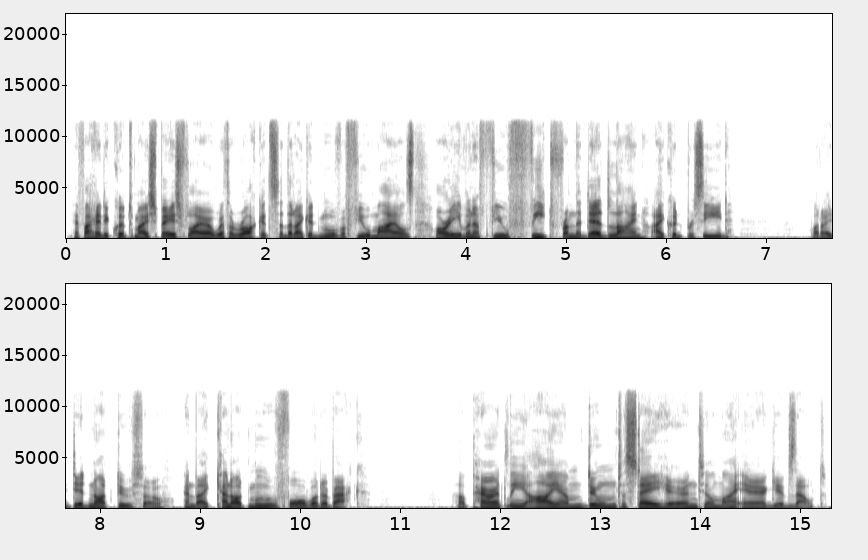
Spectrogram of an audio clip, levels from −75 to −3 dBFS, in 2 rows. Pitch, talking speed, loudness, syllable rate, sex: 130 Hz, 215 wpm, -19 LUFS, 5.4 syllables/s, male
